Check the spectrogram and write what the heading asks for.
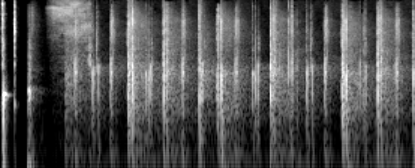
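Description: End-screen animation sound effects: a mouse click, a brief whoosh, then a quick run of pops or taps, about five a second.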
